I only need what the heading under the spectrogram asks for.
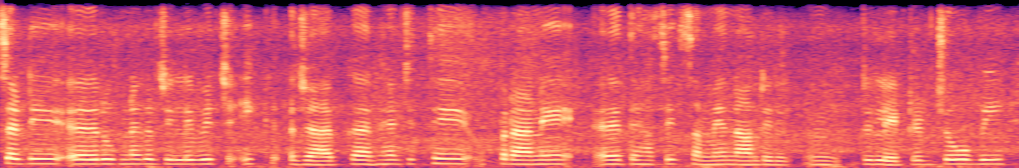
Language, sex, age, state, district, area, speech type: Punjabi, female, 18-30, Punjab, Rupnagar, urban, spontaneous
